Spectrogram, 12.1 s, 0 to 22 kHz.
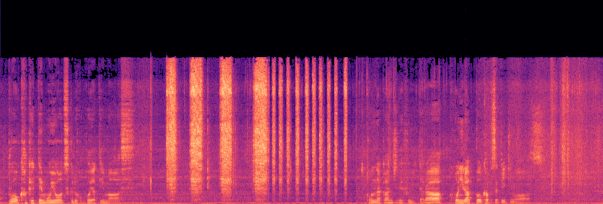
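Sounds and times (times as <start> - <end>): aerosol spray can hissing: 3.3 - 7.0.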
